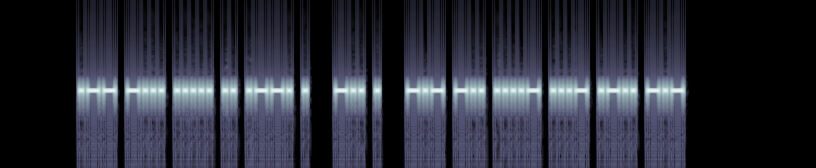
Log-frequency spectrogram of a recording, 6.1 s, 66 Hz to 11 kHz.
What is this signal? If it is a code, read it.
Morse code, heard as a keyed tone, about 40 wpm, 700 Hz. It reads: WB5IPE DE KD4VLK
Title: USA Callsign DE Callsign 40wpm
